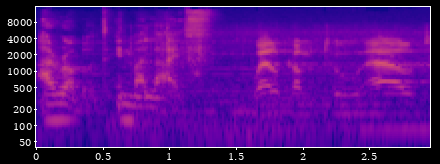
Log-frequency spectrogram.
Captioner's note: soundbite of film, "forbidden planet"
